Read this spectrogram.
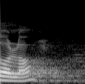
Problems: none marked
